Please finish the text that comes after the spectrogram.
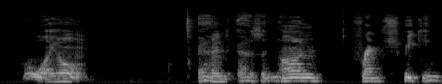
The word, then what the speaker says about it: Voillaume: how to pronounce it it's tricky in french v o i l l a u m e who i own and as a non-french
